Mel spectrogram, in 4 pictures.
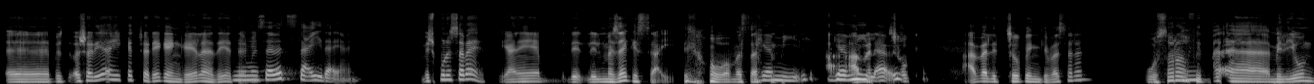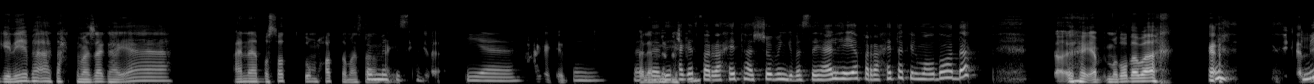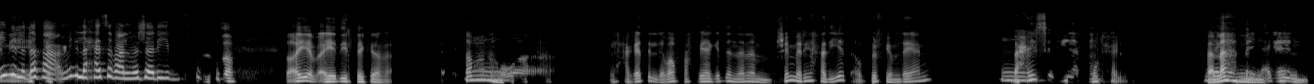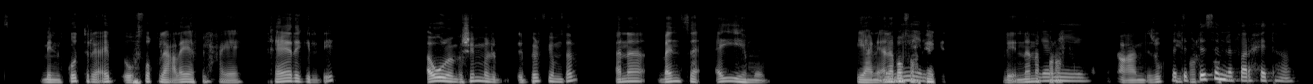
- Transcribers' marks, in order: laughing while speaking: "هو مثلًا"; laughing while speaking: "جميل، جميل أوي"; other background noise; in English: "Shopping"; in English: "Shopping"; in English: "الShopping"; chuckle; giggle; chuckle; other noise; in English: "الPerfume"; in English: "بMood"; in English: "الPerfume"; unintelligible speech
- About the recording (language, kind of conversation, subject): Arabic, podcast, إيه أصغر حاجة بسيطة بتخليك تبتسم من غير سبب؟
